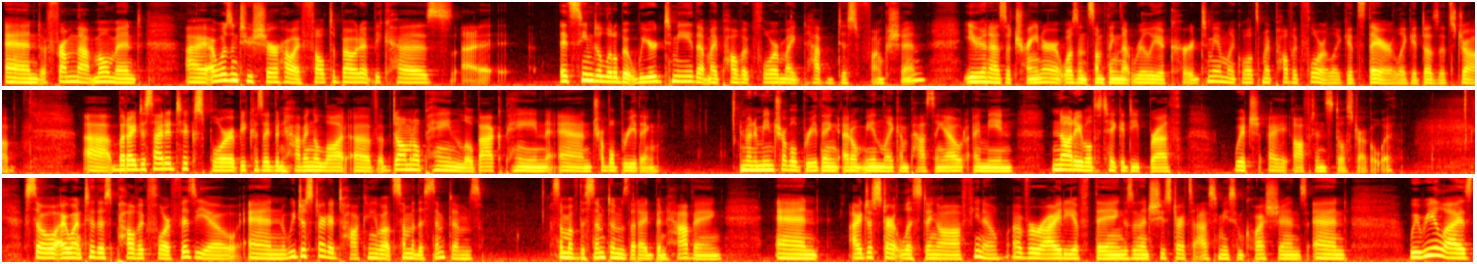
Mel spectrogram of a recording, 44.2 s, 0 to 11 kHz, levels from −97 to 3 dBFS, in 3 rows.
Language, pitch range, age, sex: English, 145-175 Hz, 20-39, female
